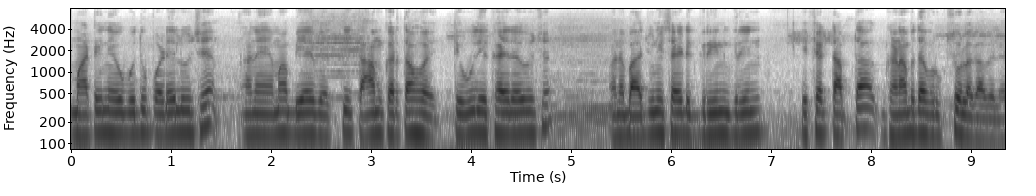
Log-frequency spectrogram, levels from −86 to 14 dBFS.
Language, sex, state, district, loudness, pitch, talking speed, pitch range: Gujarati, male, Gujarat, Gandhinagar, -15 LUFS, 135 Hz, 175 wpm, 130-140 Hz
